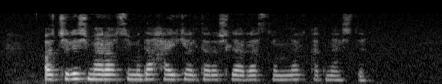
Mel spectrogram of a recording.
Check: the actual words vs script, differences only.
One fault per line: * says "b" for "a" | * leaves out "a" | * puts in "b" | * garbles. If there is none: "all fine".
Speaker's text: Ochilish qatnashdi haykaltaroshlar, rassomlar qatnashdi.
* says "marosimida" for "qatnashdi"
